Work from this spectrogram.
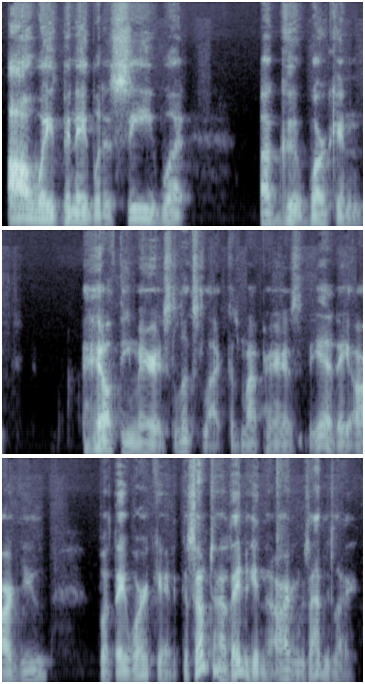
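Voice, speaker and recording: A man's voice: low-pitched, animated, moderate pace. A man with a Southern American accent co-hosting a casual talk show, laid-back and slangy. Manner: laid-back, uses slang, says "like" often. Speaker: co-host. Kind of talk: casual podcast chat.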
